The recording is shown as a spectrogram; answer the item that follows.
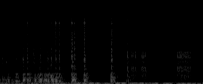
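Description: Steel dip-pen nib scratching across drawing paper as lines are inked. A quick run of short, faint scratches in the first second or so, then one more near the end.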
